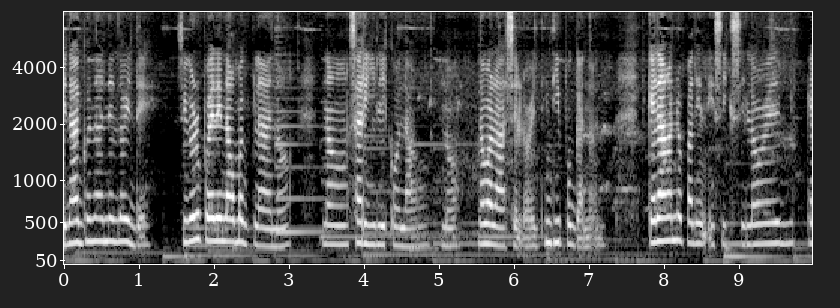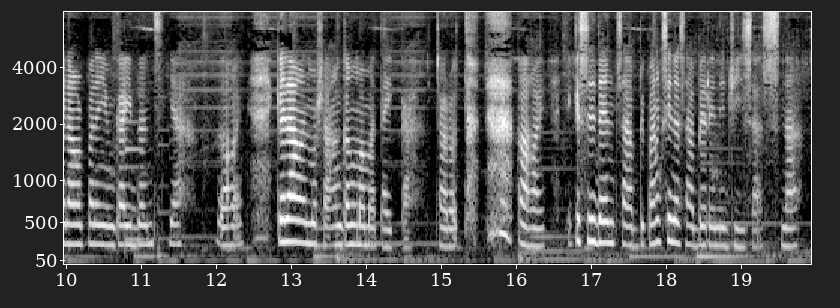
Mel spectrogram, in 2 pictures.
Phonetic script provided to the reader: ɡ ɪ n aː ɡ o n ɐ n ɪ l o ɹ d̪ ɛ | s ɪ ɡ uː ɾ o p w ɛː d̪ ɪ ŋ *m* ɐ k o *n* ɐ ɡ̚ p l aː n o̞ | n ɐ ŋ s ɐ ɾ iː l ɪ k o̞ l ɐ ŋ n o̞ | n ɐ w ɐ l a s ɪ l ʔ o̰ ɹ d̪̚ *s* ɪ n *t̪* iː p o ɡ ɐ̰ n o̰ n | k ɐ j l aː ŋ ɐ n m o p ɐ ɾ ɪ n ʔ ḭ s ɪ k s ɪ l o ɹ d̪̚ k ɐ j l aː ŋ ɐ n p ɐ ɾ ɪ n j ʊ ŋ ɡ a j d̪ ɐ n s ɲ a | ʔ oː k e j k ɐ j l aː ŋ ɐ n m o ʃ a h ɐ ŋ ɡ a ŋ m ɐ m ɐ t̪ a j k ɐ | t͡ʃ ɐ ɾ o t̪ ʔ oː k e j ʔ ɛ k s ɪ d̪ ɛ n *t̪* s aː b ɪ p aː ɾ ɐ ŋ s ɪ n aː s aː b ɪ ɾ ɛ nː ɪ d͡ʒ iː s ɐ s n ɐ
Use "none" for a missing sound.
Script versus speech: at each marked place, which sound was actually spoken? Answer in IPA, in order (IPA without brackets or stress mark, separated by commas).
n, m, h, d̪, t̪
